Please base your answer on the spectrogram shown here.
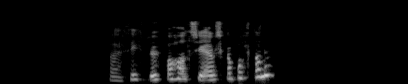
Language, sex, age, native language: Icelandic, female, 70-79, Icelandic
